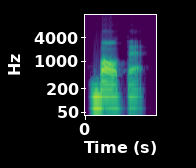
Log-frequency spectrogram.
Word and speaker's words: Ball x Pit: I don't know if they pronounce the X or not, but you don't. No. Okay. So, it's ball pit.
